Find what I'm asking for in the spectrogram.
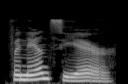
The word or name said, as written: financiere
